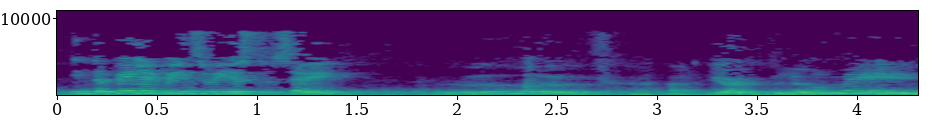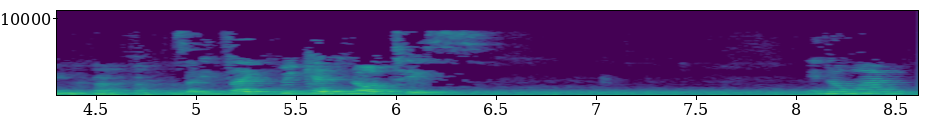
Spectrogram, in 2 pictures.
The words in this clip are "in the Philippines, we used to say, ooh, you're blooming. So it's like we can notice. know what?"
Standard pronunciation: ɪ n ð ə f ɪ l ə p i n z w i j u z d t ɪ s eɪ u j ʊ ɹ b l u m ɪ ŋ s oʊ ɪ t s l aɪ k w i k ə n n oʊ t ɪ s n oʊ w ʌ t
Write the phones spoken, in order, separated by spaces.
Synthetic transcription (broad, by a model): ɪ n ð ə f ɪ l ə p i n z w i j u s t ɪ s eɪ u j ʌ ɹ b l u m ɪ ŋ s oʊ ɪ t s l aɪ k w i k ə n n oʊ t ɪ s n oʊ w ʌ t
